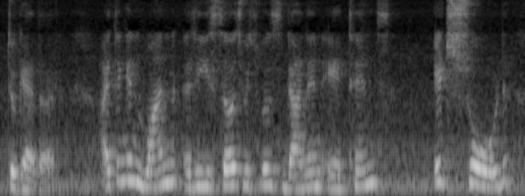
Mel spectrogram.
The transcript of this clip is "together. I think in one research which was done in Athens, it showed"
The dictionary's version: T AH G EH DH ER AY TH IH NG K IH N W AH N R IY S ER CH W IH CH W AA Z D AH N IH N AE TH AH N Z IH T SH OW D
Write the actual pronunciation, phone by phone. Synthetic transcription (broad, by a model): T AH G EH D ER AY T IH NG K IH N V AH N R IY S ER CH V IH CH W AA Z D AH N IH N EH T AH N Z IH T SH OW D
